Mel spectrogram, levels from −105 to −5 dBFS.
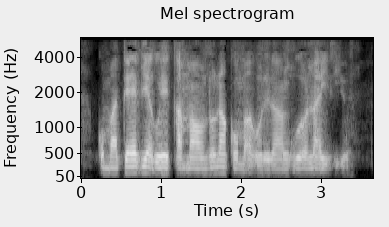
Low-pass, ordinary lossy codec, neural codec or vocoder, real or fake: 5.4 kHz; MP3, 32 kbps; codec, 16 kHz in and 24 kHz out, 1.1 kbps, FireRedTTS-2 codec; fake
